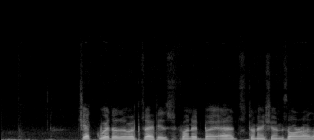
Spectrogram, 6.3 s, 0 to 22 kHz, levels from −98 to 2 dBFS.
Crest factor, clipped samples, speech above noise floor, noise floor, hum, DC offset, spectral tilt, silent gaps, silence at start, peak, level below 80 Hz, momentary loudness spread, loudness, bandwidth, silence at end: 18 dB; under 0.1%; 34 dB; -70 dBFS; none; under 0.1%; -9 dB/octave; none; 0.05 s; -20 dBFS; -62 dBFS; 8 LU; -36 LUFS; 9.2 kHz; 0 s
